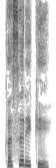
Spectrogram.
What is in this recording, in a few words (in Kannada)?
"ಖಾಸರೋಗ", Kannada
